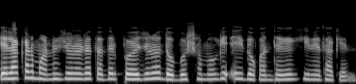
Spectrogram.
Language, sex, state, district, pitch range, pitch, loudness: Bengali, female, Jharkhand, Jamtara, 230-255 Hz, 245 Hz, -19 LUFS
